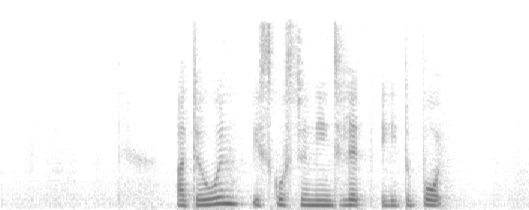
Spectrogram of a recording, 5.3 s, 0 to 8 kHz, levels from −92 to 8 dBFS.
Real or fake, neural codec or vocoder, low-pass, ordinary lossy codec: fake; codec, 16 kHz, 0.2 kbps, FocalCodec; 7.2 kHz; MP3, 32 kbps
